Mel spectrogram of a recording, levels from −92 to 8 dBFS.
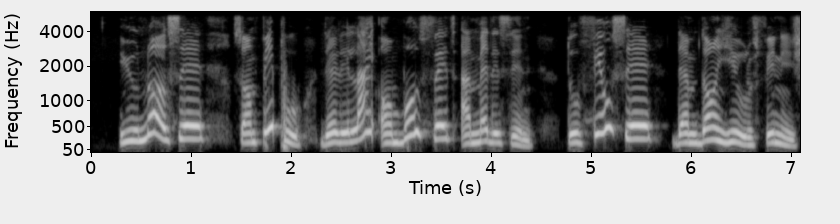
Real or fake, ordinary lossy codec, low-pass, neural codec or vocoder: real; AAC, 48 kbps; 5.4 kHz; none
